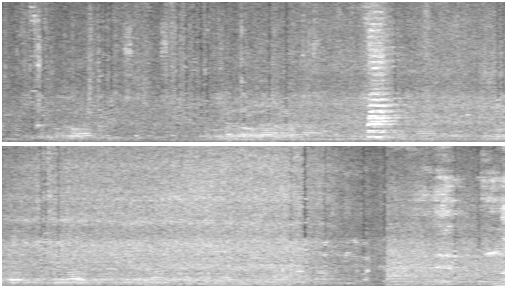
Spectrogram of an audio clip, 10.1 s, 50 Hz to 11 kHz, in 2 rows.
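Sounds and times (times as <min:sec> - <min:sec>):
vehicle horn toot: 0:03.6 - 0:04.0
man talking: 0:08.3 - 0:10.0.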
